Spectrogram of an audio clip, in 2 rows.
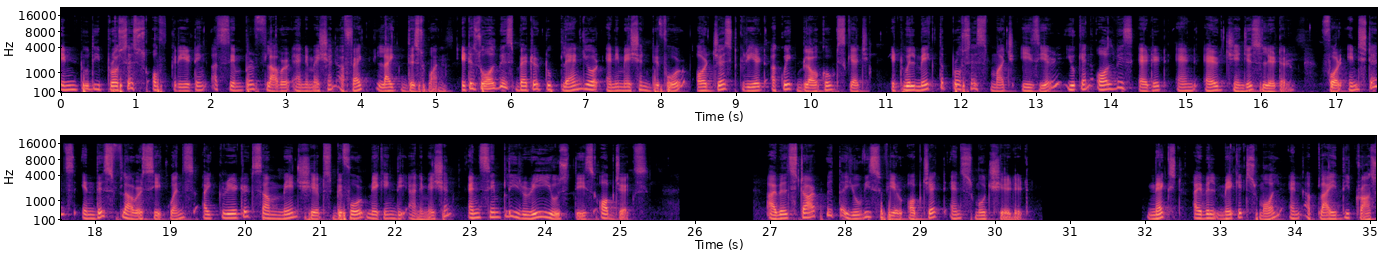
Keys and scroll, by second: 28.2 shift+a, 33.5 s.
